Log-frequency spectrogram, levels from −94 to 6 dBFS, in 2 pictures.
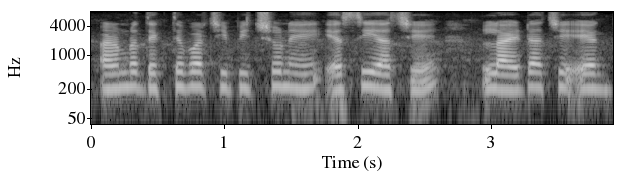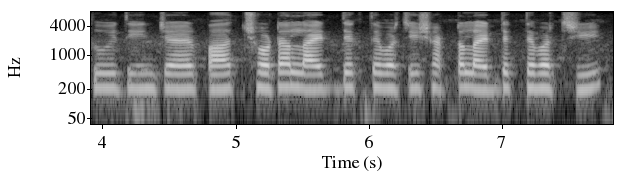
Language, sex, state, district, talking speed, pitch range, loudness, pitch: Bengali, female, Assam, Hailakandi, 170 wpm, 205-220 Hz, -19 LUFS, 210 Hz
